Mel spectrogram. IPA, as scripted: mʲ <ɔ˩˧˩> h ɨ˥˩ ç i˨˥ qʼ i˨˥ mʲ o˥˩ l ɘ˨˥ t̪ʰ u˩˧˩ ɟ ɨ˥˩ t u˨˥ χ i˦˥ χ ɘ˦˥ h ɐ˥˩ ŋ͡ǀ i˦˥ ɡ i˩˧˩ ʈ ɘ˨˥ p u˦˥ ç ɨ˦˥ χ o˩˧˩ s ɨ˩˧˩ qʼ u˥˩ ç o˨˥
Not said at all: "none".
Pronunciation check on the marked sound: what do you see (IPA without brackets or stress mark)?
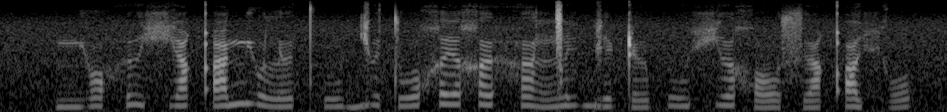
ɔ˩˧˩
